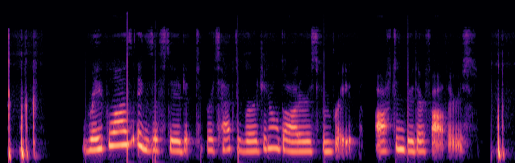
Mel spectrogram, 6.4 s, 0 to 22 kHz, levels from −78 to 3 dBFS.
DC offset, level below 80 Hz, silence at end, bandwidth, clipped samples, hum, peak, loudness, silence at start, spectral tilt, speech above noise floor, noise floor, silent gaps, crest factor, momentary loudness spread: under 0.1%; -56 dBFS; 0.15 s; 12 kHz; under 0.1%; none; -2 dBFS; -18 LUFS; 0.1 s; -8 dB/octave; 53 dB; -70 dBFS; 0.94-0.99 s; 16 dB; 13 LU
